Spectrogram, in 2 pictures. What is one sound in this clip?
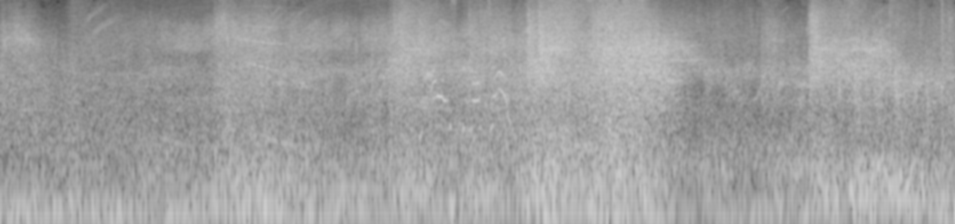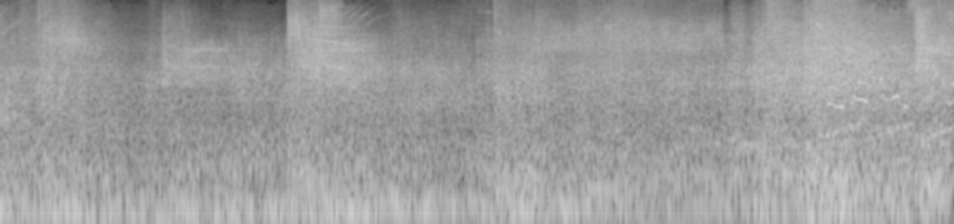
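A robot's guns fire in rapid bursts.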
